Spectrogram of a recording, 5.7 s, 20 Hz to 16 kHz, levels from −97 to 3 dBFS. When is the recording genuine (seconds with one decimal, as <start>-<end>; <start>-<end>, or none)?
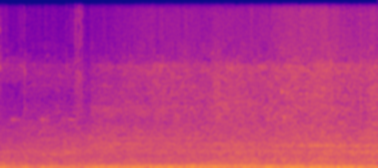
0.0-5.7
